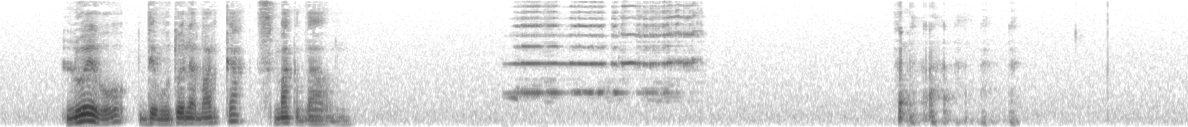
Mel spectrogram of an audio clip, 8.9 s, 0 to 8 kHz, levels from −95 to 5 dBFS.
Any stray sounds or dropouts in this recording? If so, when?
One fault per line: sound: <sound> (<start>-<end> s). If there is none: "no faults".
sound: squeak (3.8-5.3 s)
sound: laugh (6.7-7.7 s)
